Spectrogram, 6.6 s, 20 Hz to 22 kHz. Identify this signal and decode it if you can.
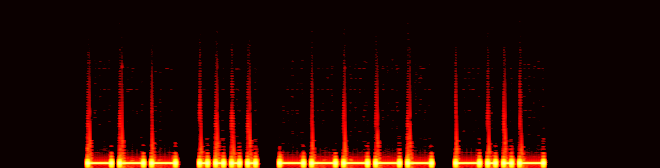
Morse code, heard as a keyed tone, about 15 wpm, 700 Hz. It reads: OH0X
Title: DXCC-100 Call Signs - 4 Characters - Repeated 3x - 15wpm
